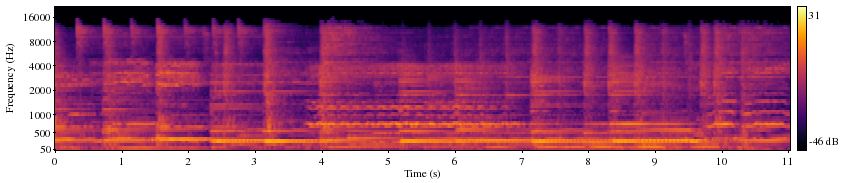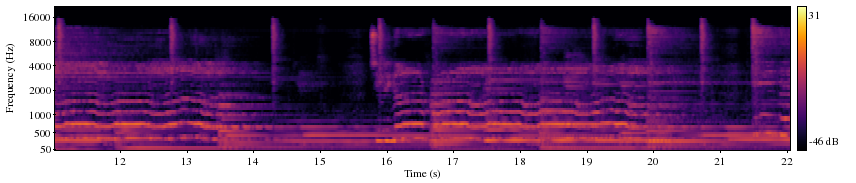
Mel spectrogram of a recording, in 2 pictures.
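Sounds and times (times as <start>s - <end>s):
person singing long notes: 0.0s - 8.5s
guitar chords: 0.0s - 22.0s.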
